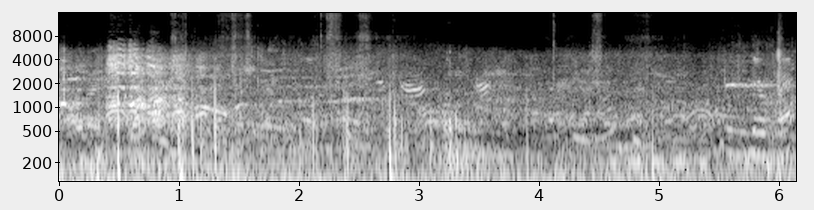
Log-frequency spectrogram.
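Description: A flock of farmyard geese honking, many short calls overlapping, with a couple of sharp knocks in the first few seconds.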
